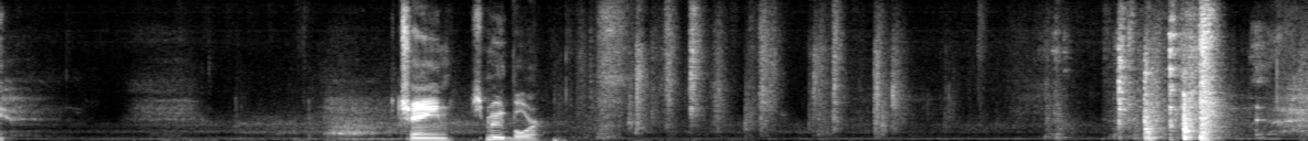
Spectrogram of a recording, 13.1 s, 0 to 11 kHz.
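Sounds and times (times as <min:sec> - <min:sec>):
faint steady hum: 0:00.0 - 0:11.2.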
